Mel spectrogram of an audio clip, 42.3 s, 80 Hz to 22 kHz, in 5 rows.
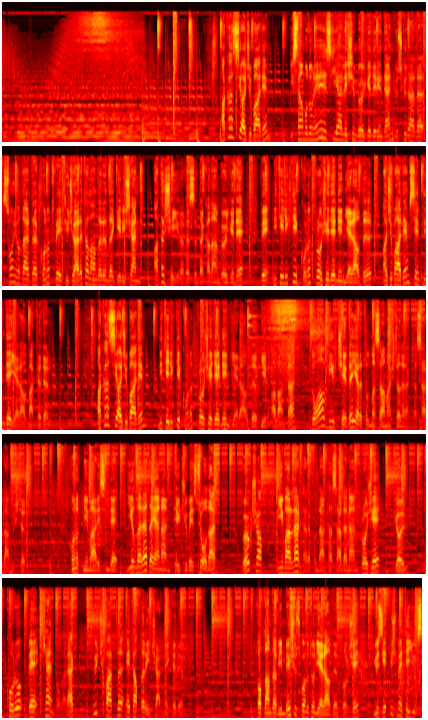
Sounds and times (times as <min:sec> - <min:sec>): Music: 0:00.0 - 0:42.3
Speech: 0:04.4 - 0:18.0, 0:18.9 - 0:26.0, 0:26.8 - 0:37.6, 0:39.0 - 0:42.3.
